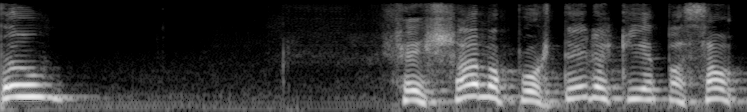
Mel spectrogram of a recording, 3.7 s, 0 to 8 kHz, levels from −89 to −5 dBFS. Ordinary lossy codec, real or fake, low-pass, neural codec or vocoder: none; fake; 7.2 kHz; codec, 16 kHz, 4 kbps, X-Codec, HuBERT features, trained on balanced general audio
